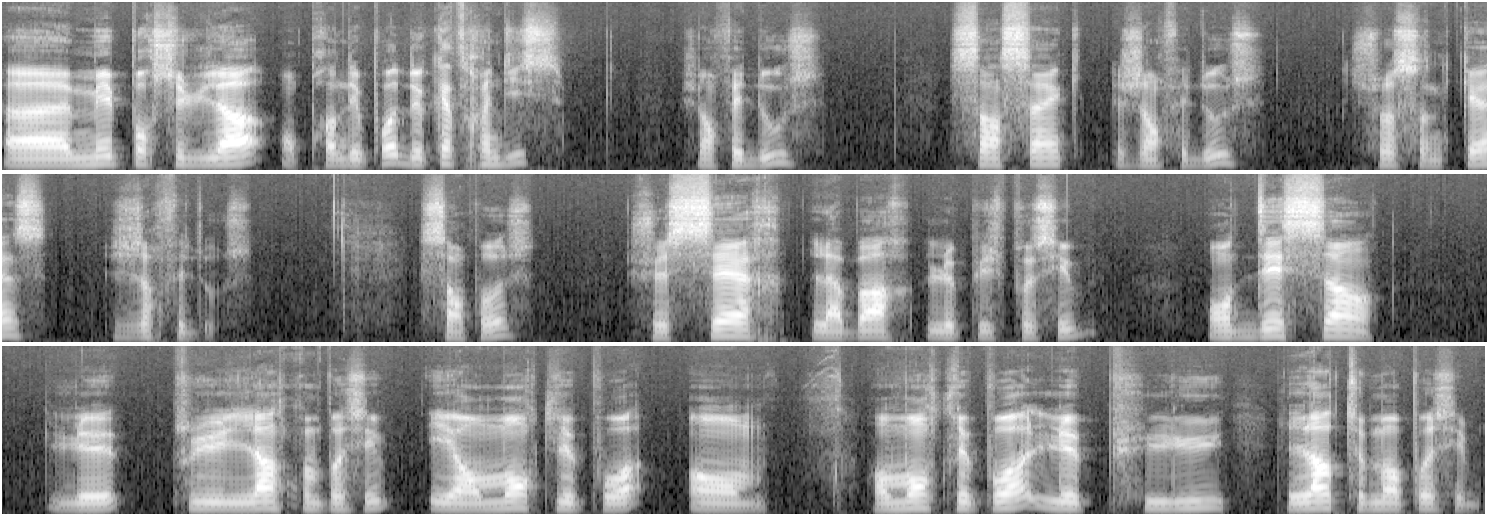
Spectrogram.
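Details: Male French speaker with Friedreich ataxia, carrying the disease mutation, speaking while describing a workout; ataxic speech (Friedreich ataxia).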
